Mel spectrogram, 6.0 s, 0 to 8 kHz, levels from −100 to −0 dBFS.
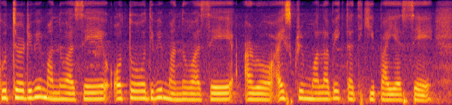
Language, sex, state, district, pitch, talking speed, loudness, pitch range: Nagamese, female, Nagaland, Dimapur, 180 Hz, 130 wpm, -13 LUFS, 165-200 Hz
